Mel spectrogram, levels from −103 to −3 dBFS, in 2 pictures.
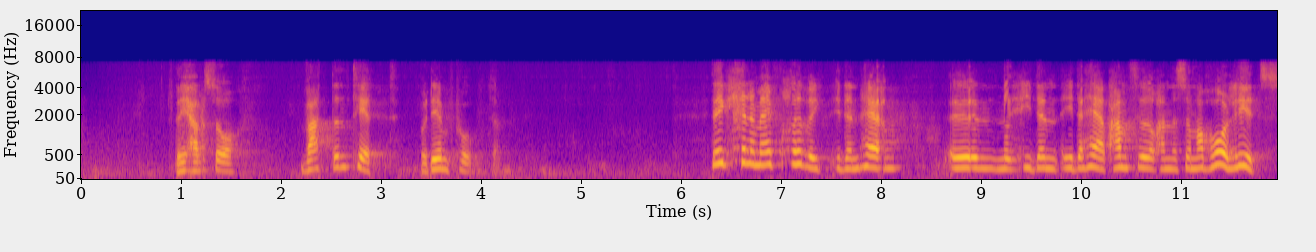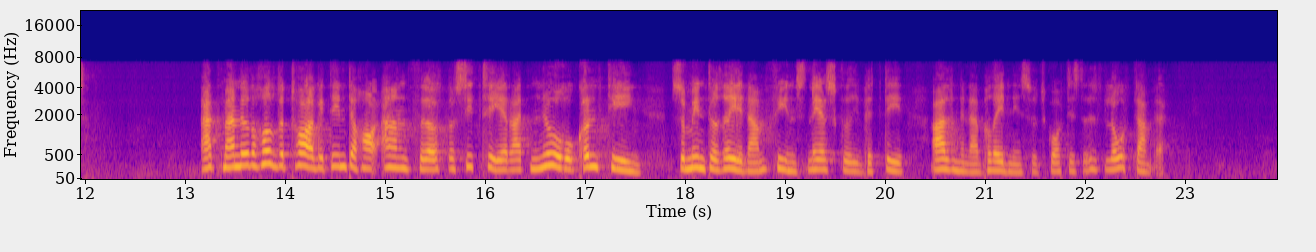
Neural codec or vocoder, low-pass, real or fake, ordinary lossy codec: codec, 16 kHz in and 24 kHz out, 0.6 kbps, FocalCodec, streaming, 4096 codes; 7.2 kHz; fake; none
